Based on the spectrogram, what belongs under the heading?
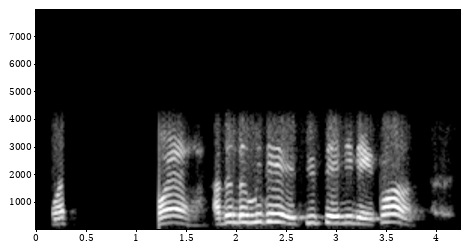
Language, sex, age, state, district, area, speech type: Manipuri, female, 30-45, Manipur, Senapati, rural, conversation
